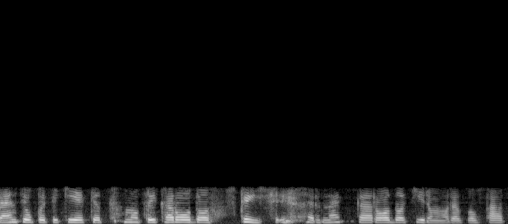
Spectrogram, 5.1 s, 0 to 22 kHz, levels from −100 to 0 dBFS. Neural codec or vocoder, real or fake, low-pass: codec, 44.1 kHz, 7.8 kbps, Pupu-Codec; fake; 3.6 kHz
